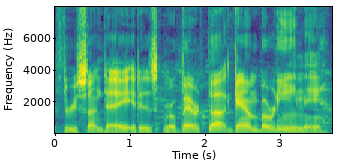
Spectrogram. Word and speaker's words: Gambarini: Sunday it is Roberta gamble Eenie how am i saying that you're doing great perfect prevent that everybody in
